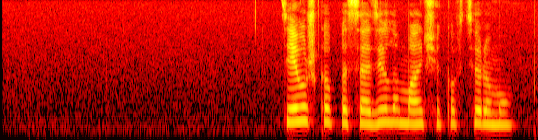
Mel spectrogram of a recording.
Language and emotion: Russian, neutral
